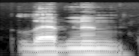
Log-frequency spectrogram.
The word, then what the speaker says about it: Lebanon: Uh, it's spelled Lebanon, but they call it Le- Lebanon.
